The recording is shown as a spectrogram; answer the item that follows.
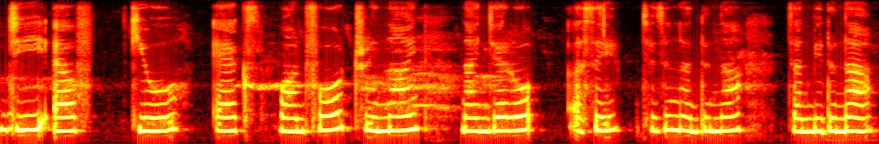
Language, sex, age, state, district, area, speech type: Manipuri, female, 30-45, Manipur, Senapati, rural, read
